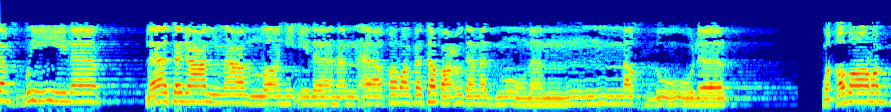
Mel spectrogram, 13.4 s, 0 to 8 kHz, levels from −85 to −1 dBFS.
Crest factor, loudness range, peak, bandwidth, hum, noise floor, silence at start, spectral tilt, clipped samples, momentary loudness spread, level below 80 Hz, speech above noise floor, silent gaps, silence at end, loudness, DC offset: 18 dB; 6 LU; -4 dBFS; 4.8 kHz; none; -56 dBFS; 0 s; -10 dB/octave; under 0.1%; 12 LU; -62 dBFS; 35 dB; 11.98-12.31 s; 0 s; -21 LUFS; under 0.1%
